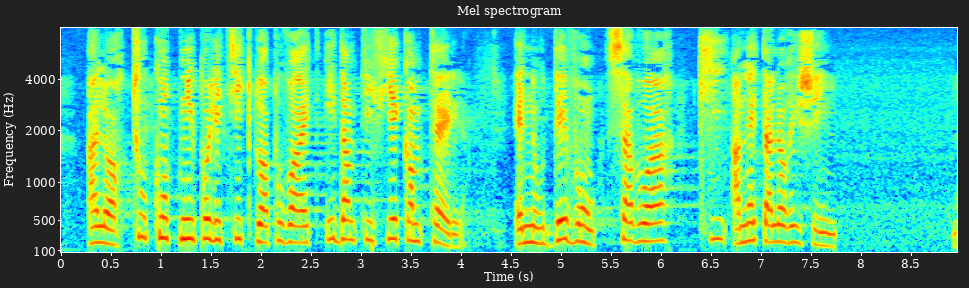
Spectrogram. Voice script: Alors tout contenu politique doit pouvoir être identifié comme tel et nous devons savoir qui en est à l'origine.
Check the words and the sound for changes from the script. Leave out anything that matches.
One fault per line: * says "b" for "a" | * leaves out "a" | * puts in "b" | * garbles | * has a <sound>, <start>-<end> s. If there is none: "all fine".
all fine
